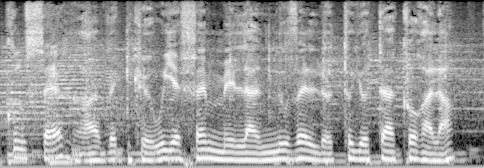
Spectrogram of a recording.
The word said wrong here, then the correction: Corolla: Corolla, pardon. J'écorche le nom du sponsor.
